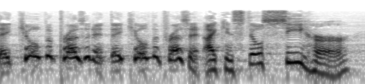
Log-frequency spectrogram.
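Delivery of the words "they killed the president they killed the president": mildly distraught, high-pitched voice; high retold wail, not full sobbing; imitated weeping mother. Mother telling her toddler about the president, mock-tearful high voice. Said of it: "weeping uncontrollably".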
